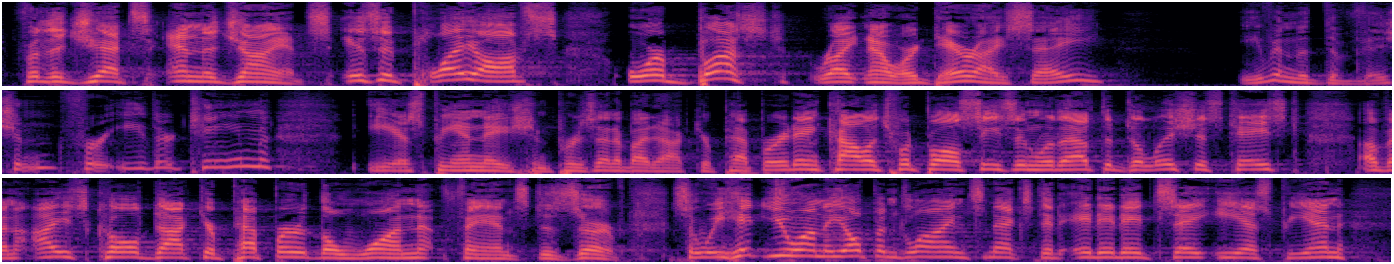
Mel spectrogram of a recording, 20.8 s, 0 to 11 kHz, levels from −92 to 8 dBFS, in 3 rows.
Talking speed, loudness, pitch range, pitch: 180 wpm, -25 LUFS, 155-195 Hz, 180 Hz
